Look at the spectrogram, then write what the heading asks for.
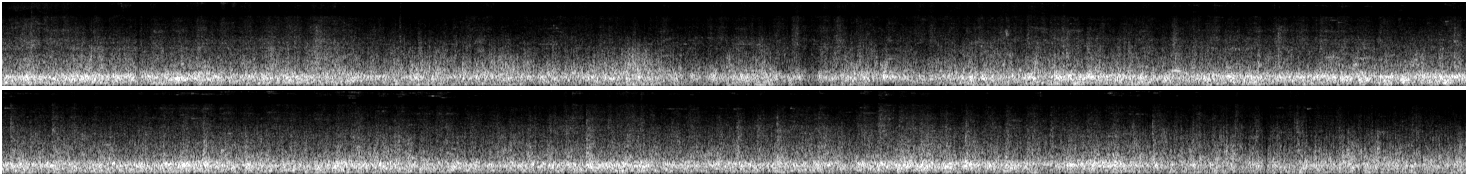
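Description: Alaska Railroad train's wheels rolling over the rails of a steel river bridge, a loud steady rumble, heard from on board the moving train.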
